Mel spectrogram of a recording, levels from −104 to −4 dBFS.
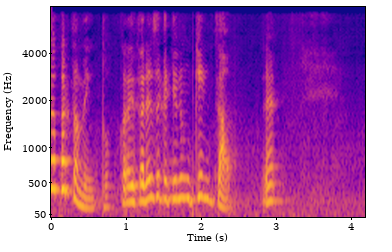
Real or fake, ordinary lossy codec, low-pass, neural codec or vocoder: fake; none; 7.2 kHz; codec, 16 kHz, 2 kbps, FreqCodec, larger model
